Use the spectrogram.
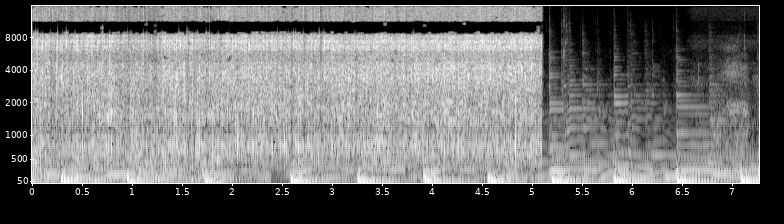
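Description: Ginger and garlic paste sizzles steadily in hot oil and is stirred. A spoon scrapes and knocks against the pan at a regular pace, and the hiss thins out near the end.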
